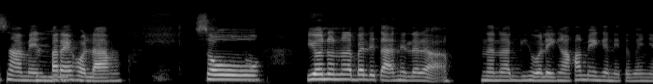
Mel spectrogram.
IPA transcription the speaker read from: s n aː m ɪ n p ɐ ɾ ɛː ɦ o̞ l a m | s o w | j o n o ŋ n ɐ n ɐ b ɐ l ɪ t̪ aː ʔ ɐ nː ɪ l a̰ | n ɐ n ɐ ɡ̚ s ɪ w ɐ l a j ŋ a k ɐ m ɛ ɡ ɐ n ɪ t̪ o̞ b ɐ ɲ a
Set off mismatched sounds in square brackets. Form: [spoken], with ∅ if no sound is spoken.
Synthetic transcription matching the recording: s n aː m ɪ n p ɐ ɾ ɛː ɦ o̞ l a [ŋ] | s o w | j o n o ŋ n ɐ n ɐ b ɐ l ɪ t̪ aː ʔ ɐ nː ɪ l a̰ | n ɐ n ɐ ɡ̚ [h] ɪ w ɐ l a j ŋ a k ɐ m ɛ ɡ ɐ n ɪ t̪ o̞ [ɡ] ɐ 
